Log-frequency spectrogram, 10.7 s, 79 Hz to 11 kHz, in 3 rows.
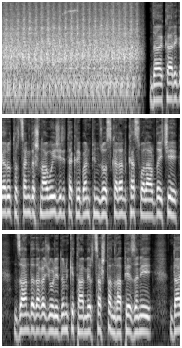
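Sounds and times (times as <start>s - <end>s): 
construction machine engine lifting bricks at a building site: 0.0s - 2.9s
speech: 3.0s - 10.6s.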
